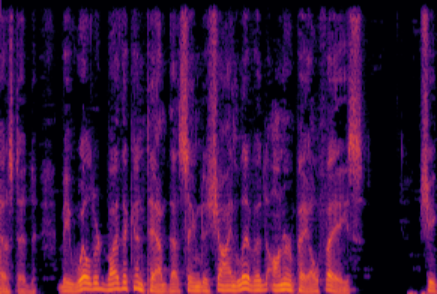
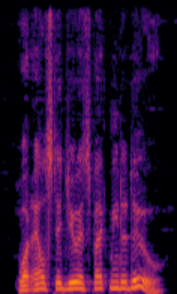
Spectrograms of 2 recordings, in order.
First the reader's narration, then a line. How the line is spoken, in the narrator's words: he cried, as if suddenly driven to despair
